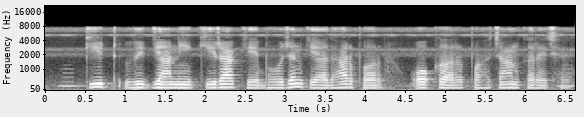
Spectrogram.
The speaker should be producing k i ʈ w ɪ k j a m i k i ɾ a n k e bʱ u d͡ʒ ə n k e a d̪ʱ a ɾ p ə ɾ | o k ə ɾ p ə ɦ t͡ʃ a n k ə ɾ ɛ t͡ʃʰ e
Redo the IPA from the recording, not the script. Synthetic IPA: k i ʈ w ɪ ɡ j a n i k i ɾ a k e bʱ o d͡ʒ ə n k e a d̪ʱ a ɾ p ə ɾ | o k ə ɾ p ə ɦ t͡ʃ a n k ə ɾ ɛ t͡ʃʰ ɛ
